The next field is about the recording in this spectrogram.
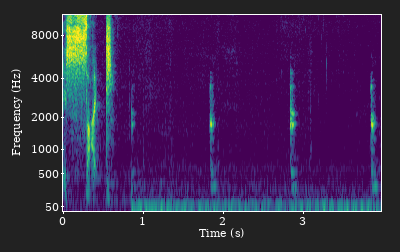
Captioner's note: clock ticking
